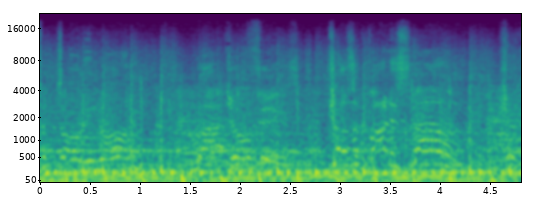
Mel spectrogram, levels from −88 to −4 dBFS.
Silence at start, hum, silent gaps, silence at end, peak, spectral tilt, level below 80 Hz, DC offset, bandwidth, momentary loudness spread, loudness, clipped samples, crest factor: 0 s; none; none; 0 s; -4 dBFS; -5.5 dB/octave; -24 dBFS; under 0.1%; 16.5 kHz; 1 LU; -17 LUFS; under 0.1%; 12 dB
